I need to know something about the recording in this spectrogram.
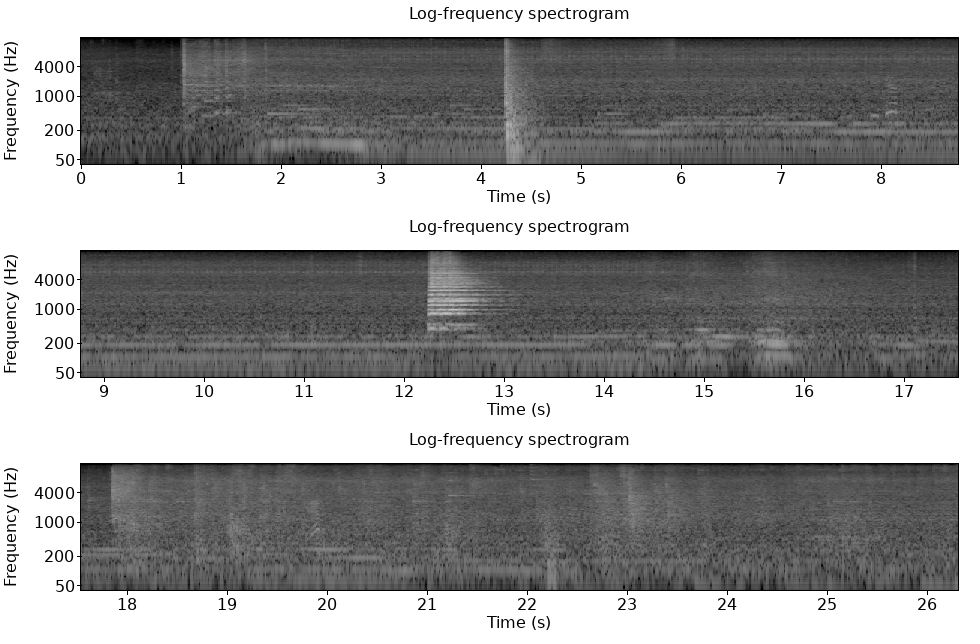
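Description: A vehicle engine starts and idles with a low steady rumble.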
